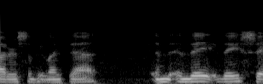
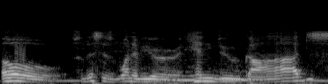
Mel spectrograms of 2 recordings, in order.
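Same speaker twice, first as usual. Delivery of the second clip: slow, mocking, sarcastic tone. Retelling what a man said on seeing a picture, imitating a sarcastic remark. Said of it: "this guy kind of sarcastically said".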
